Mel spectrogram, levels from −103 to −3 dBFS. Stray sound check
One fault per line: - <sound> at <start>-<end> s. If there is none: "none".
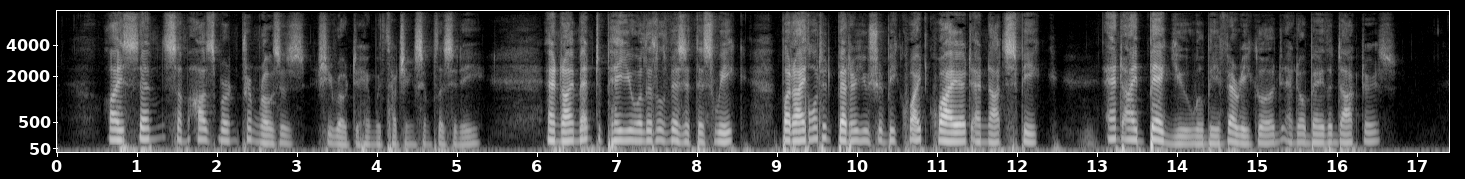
none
